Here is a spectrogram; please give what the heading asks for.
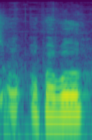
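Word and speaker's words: Okpebholo: I'm wondering why people call it Bolo, because there's a H, there's an H after it, and that H silences the, it makes it a bit. So what's the correct? How do you say? It's Okpebolo.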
